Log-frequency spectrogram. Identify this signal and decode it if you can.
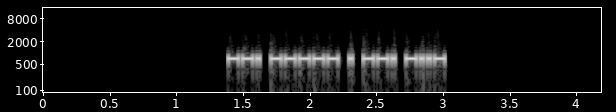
Morse code, heard as a keyed tone, about 44 wpm, 700 Hz. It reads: G0EGX
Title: DXCC-100 Call Signs - 5 Characters - 45wpm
